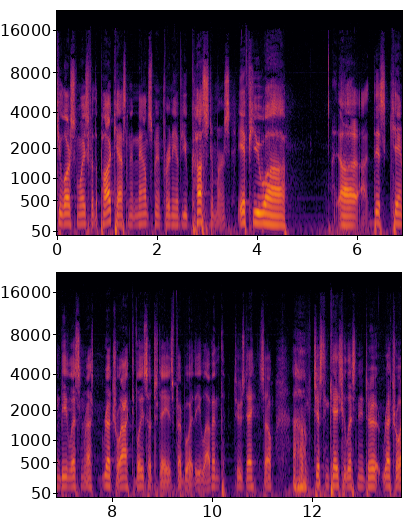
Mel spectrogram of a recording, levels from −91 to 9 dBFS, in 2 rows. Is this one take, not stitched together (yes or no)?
no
